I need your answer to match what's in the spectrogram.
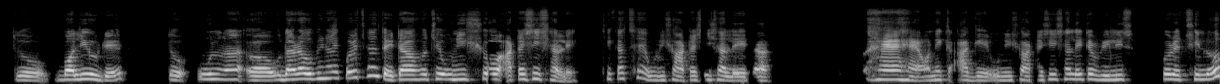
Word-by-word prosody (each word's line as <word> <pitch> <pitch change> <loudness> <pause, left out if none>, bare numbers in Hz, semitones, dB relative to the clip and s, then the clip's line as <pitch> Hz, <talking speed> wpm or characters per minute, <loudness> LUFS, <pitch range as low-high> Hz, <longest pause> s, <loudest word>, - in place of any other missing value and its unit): তো 200 - -4 0.4
বলিউডের 225 -2 +4 0.5
তো - - -3 0.3
উনা 240 -2 +1 0.2
আ - - +3 0.2
উনারা 230 +3 +5
অভিনয় 275 +3 -1
করেছিলেন 320 +7 0
তো - - +6
এটা 225 +2 +4
হচ্ছে 235 +2 -2
১৯৮৮ 235 +1 0
সালে - - -2 0.3
ঠিক 250 -1 -11
আছে? 270 +4 -12
১৯৮৮ 195 +1 -4
সালে 190 -4 +1
এটা 360 - -1 1.2
হ্যাঁ, 220 0 +6
হ্যাঁ 180 -3 0
অনেক 205 +1 -4 0.2
আগে 190 -1 -4 0.2
১৯৮৮ 195 +3 -5
সালে 245 -1 -1
এটা 240 0 0
রিলিজ 215 +1 -1 0.4
করেছিল। 230 0 0
225 Hz, 135 wpm, -20 LUFS, 200-245 Hz, 1.2 s, তো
